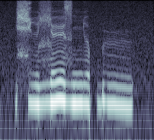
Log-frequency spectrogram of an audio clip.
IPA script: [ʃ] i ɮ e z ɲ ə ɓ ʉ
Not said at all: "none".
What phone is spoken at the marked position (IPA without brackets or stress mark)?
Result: ɕ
